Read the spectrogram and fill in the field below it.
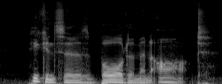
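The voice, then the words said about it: Put-on British accent. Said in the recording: “I don't know why I'm giving this man a British accent, but I am.”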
